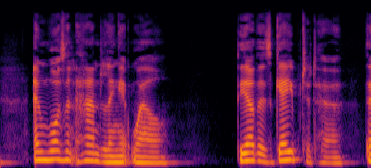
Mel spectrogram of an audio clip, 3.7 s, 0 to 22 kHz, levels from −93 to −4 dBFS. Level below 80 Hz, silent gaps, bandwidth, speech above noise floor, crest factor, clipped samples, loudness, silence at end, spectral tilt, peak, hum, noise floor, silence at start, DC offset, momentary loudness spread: -74 dBFS; none; 16 kHz; 41 dB; 20 dB; under 0.1%; -28 LUFS; 0 s; -5 dB/octave; -10 dBFS; none; -69 dBFS; 0 s; under 0.1%; 11 LU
